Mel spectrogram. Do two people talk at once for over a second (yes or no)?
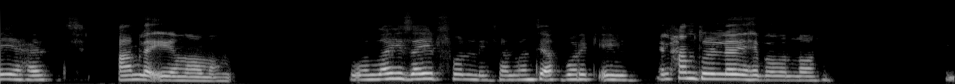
no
